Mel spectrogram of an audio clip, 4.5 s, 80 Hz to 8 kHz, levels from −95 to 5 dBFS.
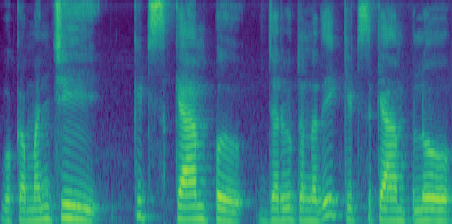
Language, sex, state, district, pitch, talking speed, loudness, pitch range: Telugu, male, Andhra Pradesh, Chittoor, 150 Hz, 105 wpm, -19 LUFS, 140-165 Hz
